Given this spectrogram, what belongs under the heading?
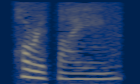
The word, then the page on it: horrifying: ‘hɔ:rə,faııŋ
